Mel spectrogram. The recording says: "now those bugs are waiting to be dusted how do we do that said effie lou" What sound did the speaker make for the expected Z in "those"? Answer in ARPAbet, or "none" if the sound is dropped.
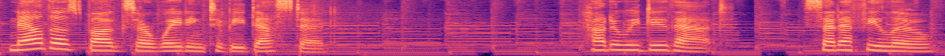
Z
